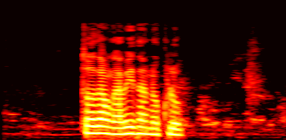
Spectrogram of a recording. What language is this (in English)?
Galician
